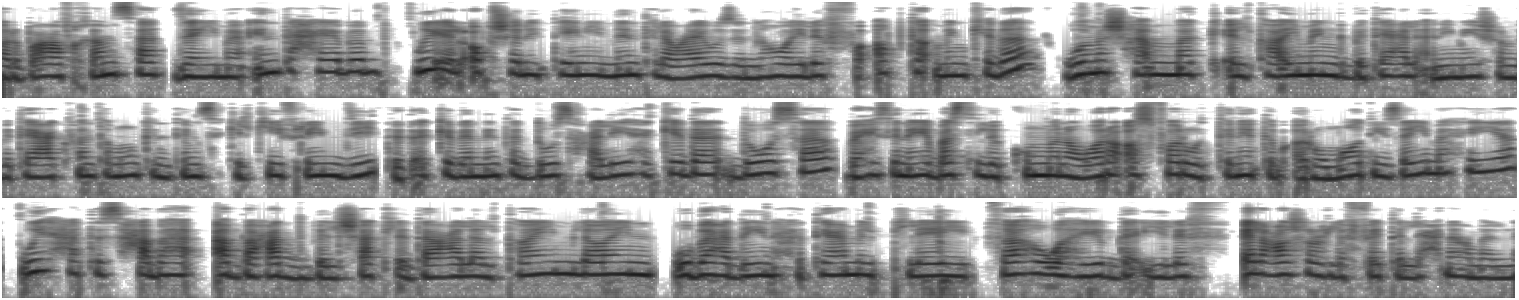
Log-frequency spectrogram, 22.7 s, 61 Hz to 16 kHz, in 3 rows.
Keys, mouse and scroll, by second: 3.2-3.7 drag, 7.0 click, 9.4 click, 11.7 click, 16.8-19.5 drag, 20.3-20.8 drag, 21.1 space.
